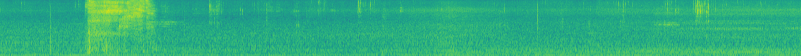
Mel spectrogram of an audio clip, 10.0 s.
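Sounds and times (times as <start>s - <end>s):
chewing egg: 1.1s - 5.4s, 6.1s - 9.6s.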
